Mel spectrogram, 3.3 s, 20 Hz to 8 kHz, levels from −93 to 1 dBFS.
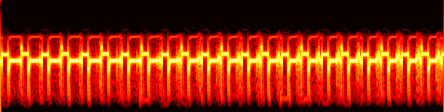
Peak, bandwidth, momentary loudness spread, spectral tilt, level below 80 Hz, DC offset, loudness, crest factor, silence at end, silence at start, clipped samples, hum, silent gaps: -2 dBFS; 3.4 kHz; 0 LU; -2.5 dB/octave; under -90 dBFS; under 0.1%; -6 LUFS; 6 dB; 0 s; 0 s; under 0.1%; none; none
